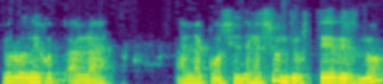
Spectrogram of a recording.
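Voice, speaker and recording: This man talks at a moderate pace with a dark, mellow tone. His pitch varies in an ordinary way. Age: 60s. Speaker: chinampa farmer. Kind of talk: panel talk. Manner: hesitant, many fillers.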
